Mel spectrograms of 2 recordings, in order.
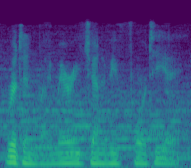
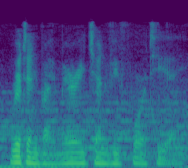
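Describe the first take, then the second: No difference in how they are said.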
